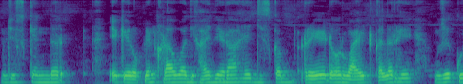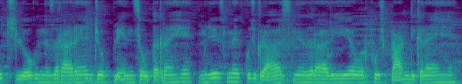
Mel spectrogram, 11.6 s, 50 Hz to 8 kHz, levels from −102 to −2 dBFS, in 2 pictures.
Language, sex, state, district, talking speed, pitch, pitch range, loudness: Hindi, male, Chhattisgarh, Bilaspur, 225 wpm, 125 Hz, 120-130 Hz, -33 LUFS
